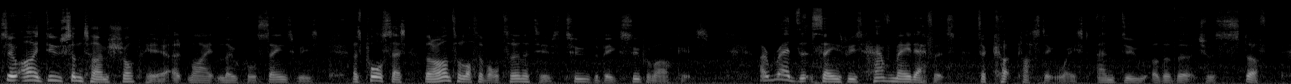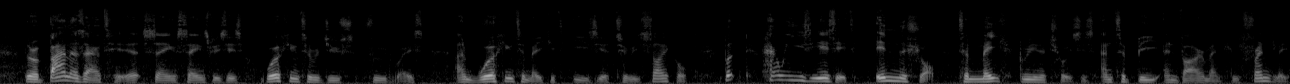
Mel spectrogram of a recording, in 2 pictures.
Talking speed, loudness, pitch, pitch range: 180 wpm, -39 LUFS, 115 Hz, 95-140 Hz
